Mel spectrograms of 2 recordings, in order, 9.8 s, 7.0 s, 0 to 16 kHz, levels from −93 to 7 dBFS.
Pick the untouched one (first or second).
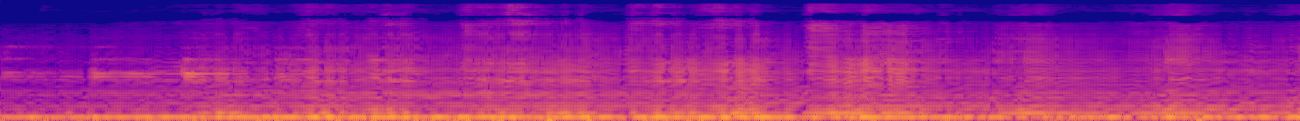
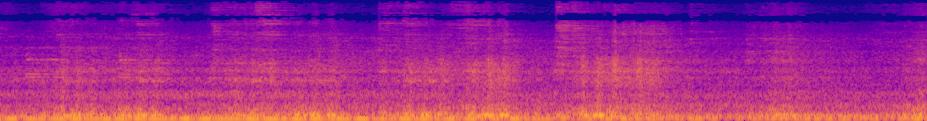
second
